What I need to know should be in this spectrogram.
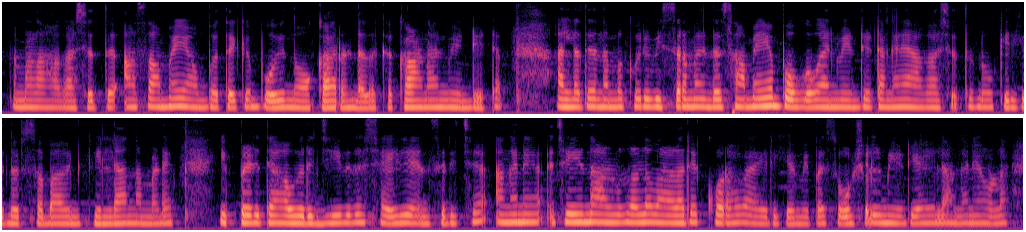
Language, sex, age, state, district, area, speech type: Malayalam, female, 30-45, Kerala, Ernakulam, rural, spontaneous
